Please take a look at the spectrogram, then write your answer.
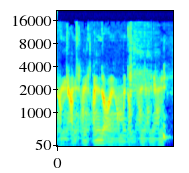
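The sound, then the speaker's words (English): A voice imitates a whip-like creature attack sound effect, a cross between whip sound effects and the Attack of the Killer Tomatoes sound effect: a fairly loud run of warbling, swooping vocal tones with rising and falling pitch that lasts under two seconds. “And this is a cross between sound effects of whips and a sound effect of the Attack of the Killer Tomatoes sound effect, which is like this.”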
